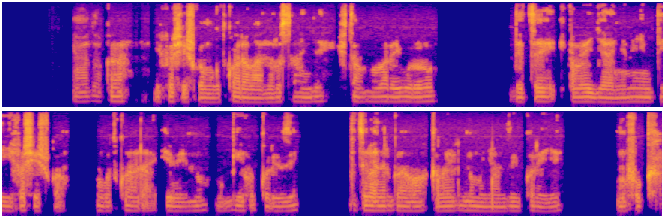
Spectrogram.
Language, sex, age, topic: Kinyarwanda, female, 18-24, government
